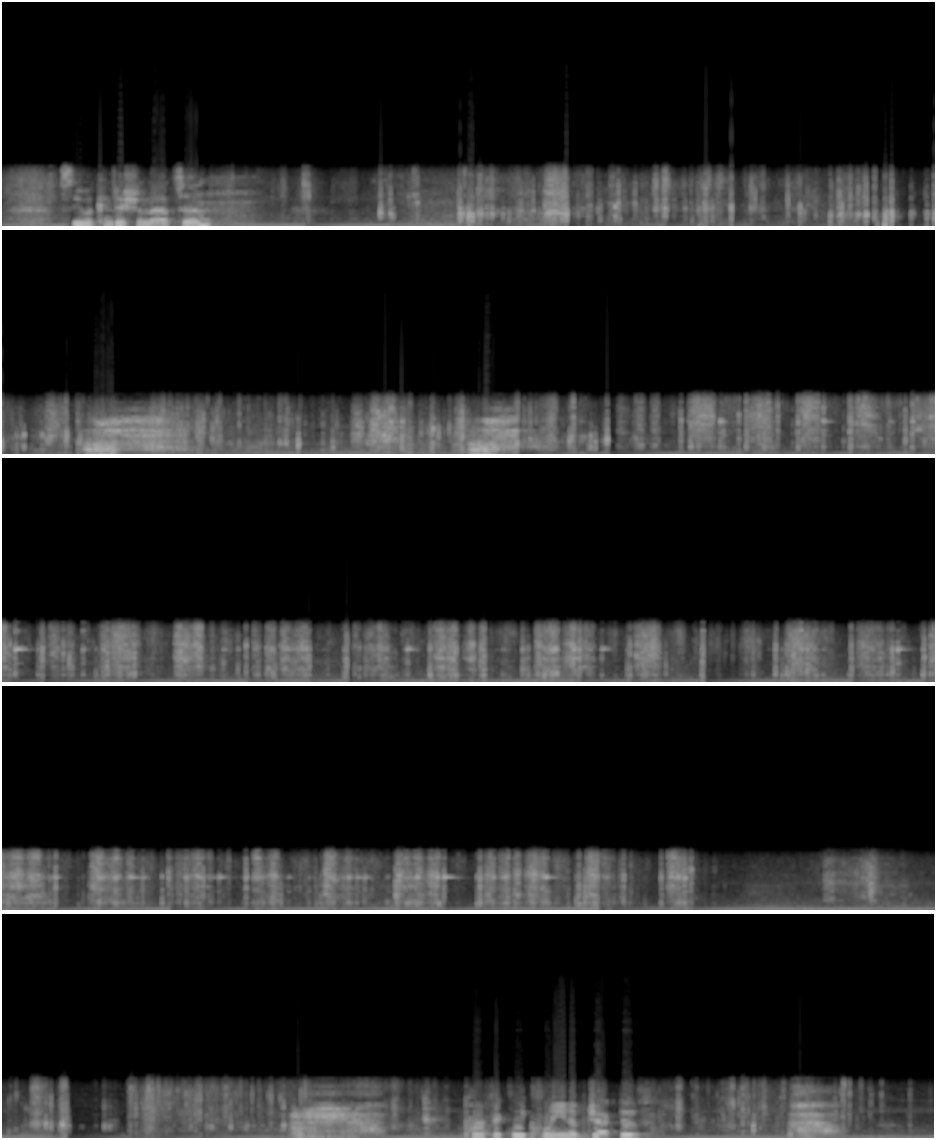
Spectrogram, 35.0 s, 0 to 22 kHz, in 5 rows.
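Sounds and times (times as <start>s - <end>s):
steady low hum: 0.0s - 34.9s
plastic bag crinkling: 3.4s - 24.3s, 28.2s - 30.2s, 32.9s - 34.9s.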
